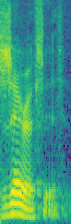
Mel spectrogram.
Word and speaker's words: Zarephath: The reason I put the accent on the A is because for years I pronounced that as Zarephath, and it's not, it's Zarephath.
